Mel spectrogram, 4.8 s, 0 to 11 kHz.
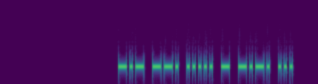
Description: Morse code, heard as a keyed tone, about 28 wpm, 700 Hz. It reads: KG5TCS
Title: USA Call Signs - 6 Characters - Repeated 2x - 28wpm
